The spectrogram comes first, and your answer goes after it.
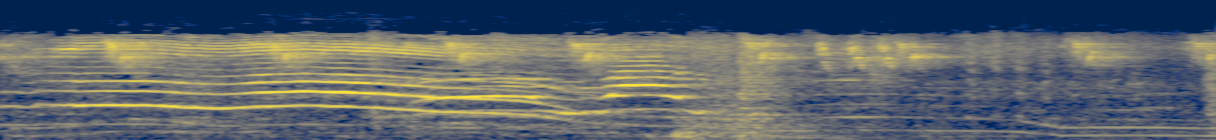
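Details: Domestic cats fighting: long, wavering yowls with rich harmonics rise and fall almost without pause, one drawn-out wail overlapping another, then a low moaning growl near the end.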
